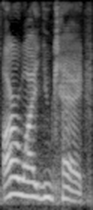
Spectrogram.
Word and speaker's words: Ryuk: It's a really like hard name to pronounce. It's Ryuk.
